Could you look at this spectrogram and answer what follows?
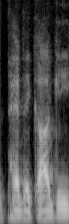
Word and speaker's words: pedagogy: I couldn't pronounce it it was because of the double G it's a pedagogy Gaga is a pedagogy it's there's a j it's so the G the second G is actually with a J so it's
